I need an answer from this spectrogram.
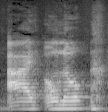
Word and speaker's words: Aiono: Aiono.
